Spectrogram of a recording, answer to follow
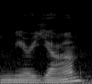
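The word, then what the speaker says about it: מִרְיָם: f rahim f ryu here we have another silent schwa so it doesn't make any sound this word is pronounced Miriam Miriam Miriam is the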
